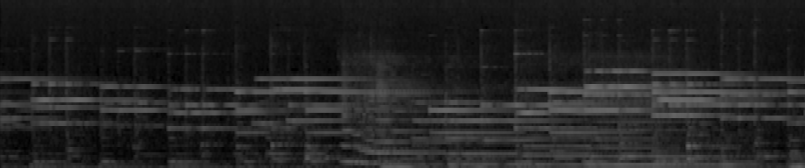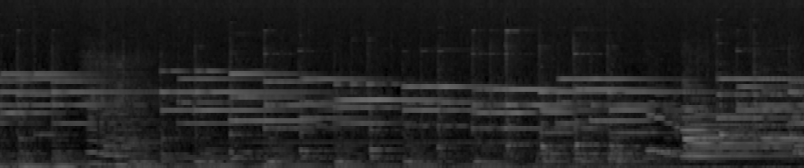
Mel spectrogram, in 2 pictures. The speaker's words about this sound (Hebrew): ממציאים כלי, שזה צ'ייקובסקי, התרומה של צ'ייקובסקי לעולם התזמורת, כלי בשם צ'לסטה. זה מין פסנתרון קטן, אבל הוא משמיע צילים של פעמונים ככה נשמעת תפיית הסוכר עם הצ'לסטה בתוך המוזיקה של מפתח אגוזים.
